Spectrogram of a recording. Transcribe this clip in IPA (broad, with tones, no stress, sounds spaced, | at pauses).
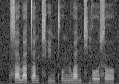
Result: s ä˨˦ ɻ ä˦ t̪ a˦ n t͡ɕʰ i˨˦ n t̪ʰ ʊ˨˦ ŋ ɻ w a˨˦ n t͡ɕʰ j o˨˦ ʊ̯ s ɤ˨˩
